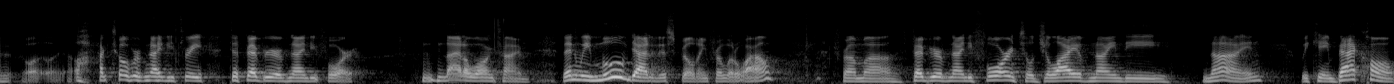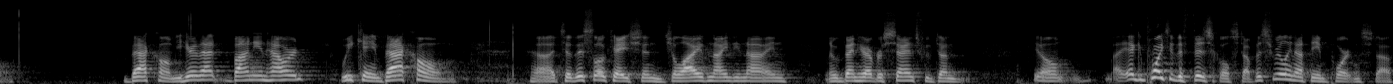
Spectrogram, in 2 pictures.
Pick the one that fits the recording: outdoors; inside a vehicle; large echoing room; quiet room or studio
large echoing room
